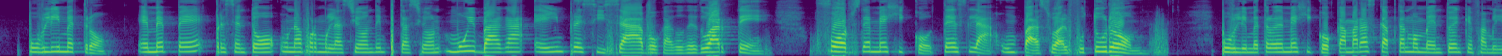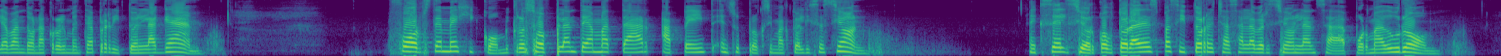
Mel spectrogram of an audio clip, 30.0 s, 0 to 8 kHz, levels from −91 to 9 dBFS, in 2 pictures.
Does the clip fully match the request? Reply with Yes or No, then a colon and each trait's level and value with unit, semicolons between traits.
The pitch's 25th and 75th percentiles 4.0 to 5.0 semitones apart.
No: average, 3.3 semitones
